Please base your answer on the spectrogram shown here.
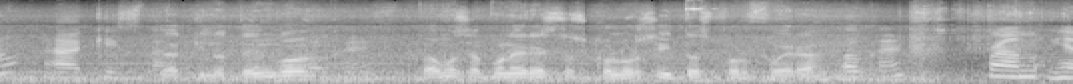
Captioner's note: speaking spanish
